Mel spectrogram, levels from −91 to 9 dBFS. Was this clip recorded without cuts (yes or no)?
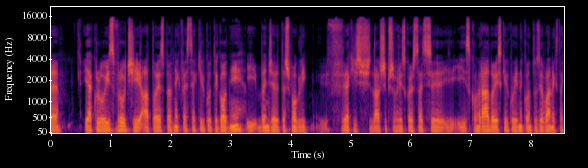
no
